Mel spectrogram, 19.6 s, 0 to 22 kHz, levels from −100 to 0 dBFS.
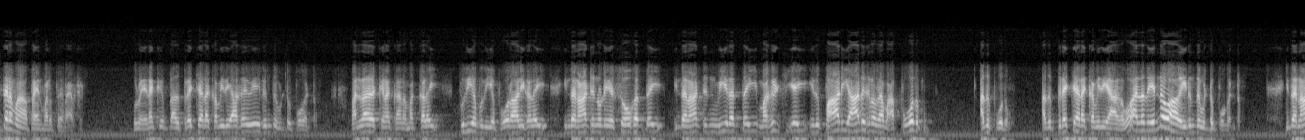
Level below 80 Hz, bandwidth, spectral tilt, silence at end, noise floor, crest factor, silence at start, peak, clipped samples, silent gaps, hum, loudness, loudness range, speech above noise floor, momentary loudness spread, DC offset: -56 dBFS; 7.6 kHz; -5 dB/octave; 0 s; -59 dBFS; 20 dB; 0 s; -4 dBFS; under 0.1%; none; 50 Hz at -60 dBFS; -21 LUFS; 8 LU; 37 dB; 19 LU; under 0.1%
